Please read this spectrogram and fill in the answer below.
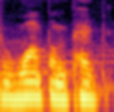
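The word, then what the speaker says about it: wampumpeag: The true Algonquin pronunciation is wampum peg.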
